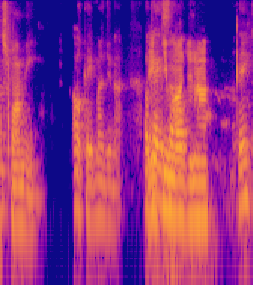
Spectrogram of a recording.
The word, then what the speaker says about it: Manjunath: It's Manjunath Swami. Okay, Manjunath.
